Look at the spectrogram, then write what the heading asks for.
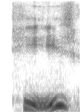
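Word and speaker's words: Tews: Also want to tell you about Val Roskkins Tease. I think I'm saying her name right. The last name is spelled T E WS but pronounced like T's.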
